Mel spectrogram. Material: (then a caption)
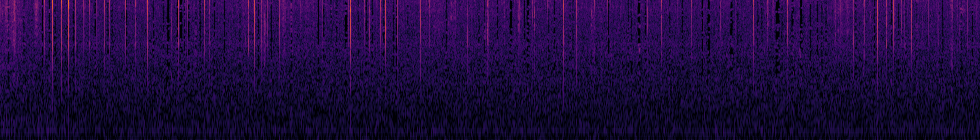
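Glass. Long natural fingernails tap and scratch the glass sides of a small square lilac glass nail polish bottle with a metallic cap, held in one hand and apparently filled with polish. Quick, bright, irregular clicks and faint scratchy rustling sound over a quiet, steady low hum.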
